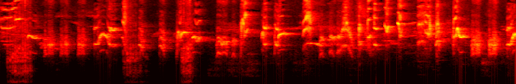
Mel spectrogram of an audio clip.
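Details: Gacor song of a chestnut-capped thrush, recorded as masteran for training songbirds: rich, varied whistled and warbled notes in quick succession, with several loud broad bursts early on.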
